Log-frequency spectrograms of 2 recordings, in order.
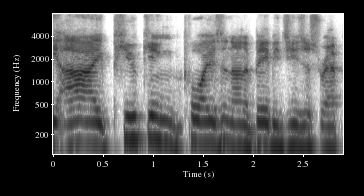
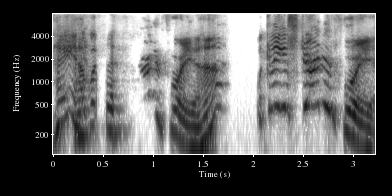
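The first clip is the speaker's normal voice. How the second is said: mock relentlessly cheerful server voice, higher; 9 semitones higher, 3 dB louder than usual. Imitating a relentlessly cheerful barista greeting a customer: imitating relentlessly cheerful barista. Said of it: "They're like".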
